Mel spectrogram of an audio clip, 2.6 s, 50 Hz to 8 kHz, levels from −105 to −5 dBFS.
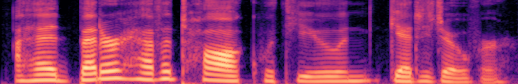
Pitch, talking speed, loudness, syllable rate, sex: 180 Hz, 280 wpm, -19 LUFS, 5.7 syllables/s, female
